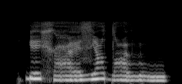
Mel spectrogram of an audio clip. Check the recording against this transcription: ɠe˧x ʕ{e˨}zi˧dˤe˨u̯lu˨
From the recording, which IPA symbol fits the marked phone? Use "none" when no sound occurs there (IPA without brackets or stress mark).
ɛ˨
